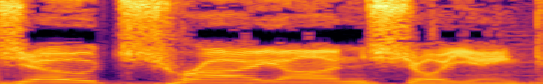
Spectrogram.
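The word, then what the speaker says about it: Joe Tryon-Shoyinka: I would say his name correctly, because I did not. – It's Joe Tryon Shoyinka. – There you go. Shoyinka. Even better.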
